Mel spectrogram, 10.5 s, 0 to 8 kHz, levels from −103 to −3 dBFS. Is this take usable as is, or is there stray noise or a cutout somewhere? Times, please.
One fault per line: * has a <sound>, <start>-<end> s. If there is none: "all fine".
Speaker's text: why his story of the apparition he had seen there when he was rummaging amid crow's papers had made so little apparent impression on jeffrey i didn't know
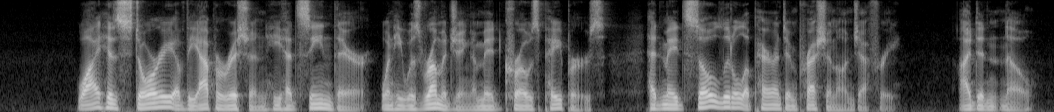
all fine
